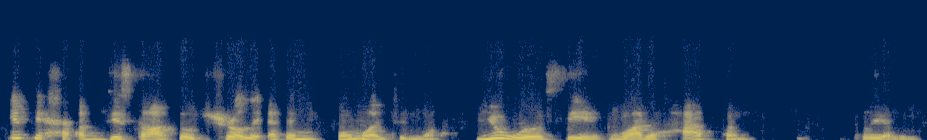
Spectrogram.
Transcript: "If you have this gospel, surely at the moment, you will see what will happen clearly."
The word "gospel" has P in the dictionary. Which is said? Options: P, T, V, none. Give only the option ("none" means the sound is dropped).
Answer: none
